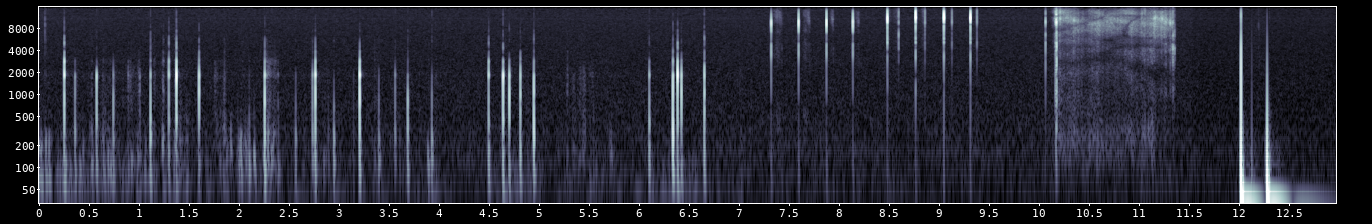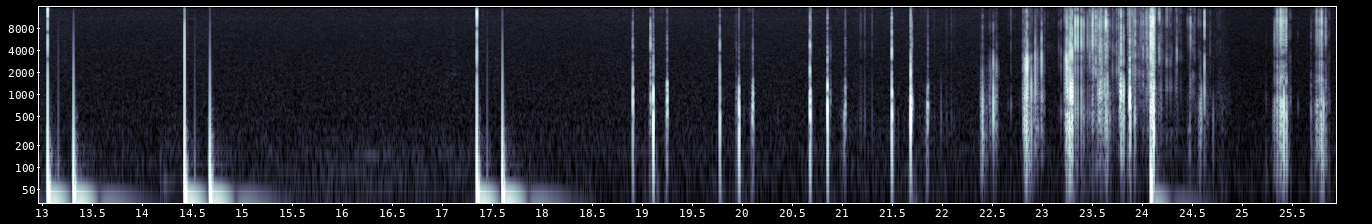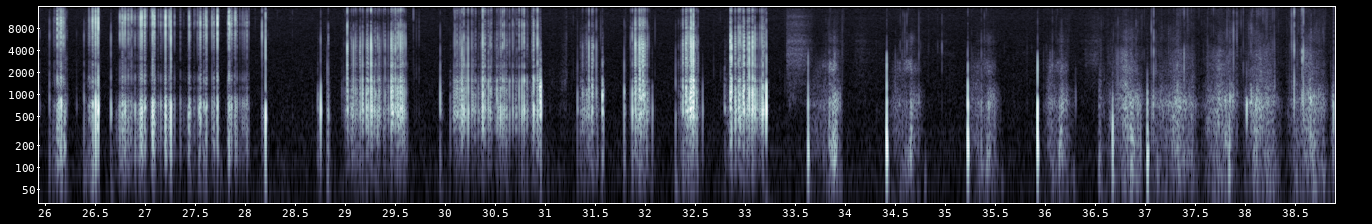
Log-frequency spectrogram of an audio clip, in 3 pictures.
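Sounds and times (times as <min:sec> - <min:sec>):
sharp taps and clicks: 0:00.2 - 0:05.0, 0:07.4 - 0:09.5, 0:18.9 - 0:22.0
scratchy rubbing: 0:10.1 - 0:11.4, 0:25.4 - 0:38.9
scratchy rustle: 0:10.2 - 0:11.4, 0:25.4 - 0:28.2, 0:28.8 - 0:38.9.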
